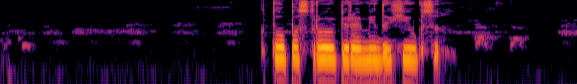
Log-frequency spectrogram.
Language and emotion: Russian, neutral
